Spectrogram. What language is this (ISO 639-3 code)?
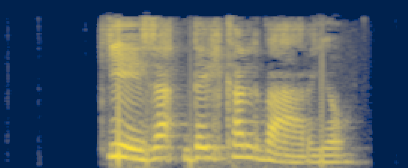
ita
